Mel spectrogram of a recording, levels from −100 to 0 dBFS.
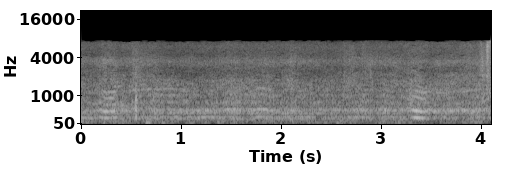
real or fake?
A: real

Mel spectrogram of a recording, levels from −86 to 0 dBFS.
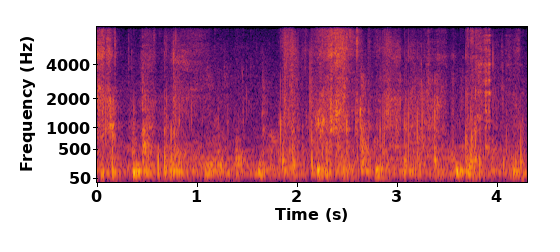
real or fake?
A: real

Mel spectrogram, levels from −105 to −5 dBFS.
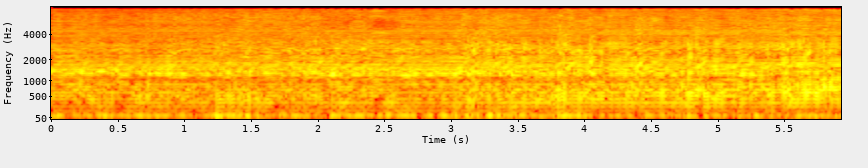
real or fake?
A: fake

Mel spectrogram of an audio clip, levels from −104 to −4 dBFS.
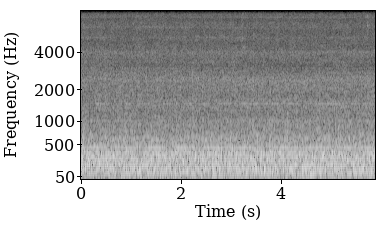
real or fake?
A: real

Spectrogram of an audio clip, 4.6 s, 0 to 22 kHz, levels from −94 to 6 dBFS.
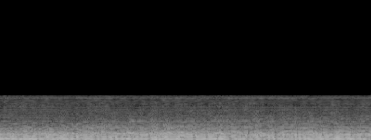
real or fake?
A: fake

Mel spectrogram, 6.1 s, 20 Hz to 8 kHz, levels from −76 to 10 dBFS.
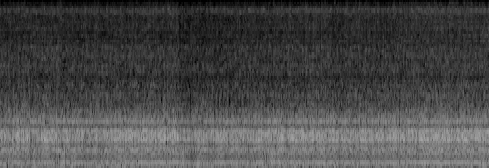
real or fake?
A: fake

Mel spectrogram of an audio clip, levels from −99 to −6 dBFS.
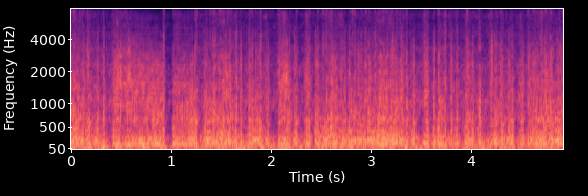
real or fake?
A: fake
